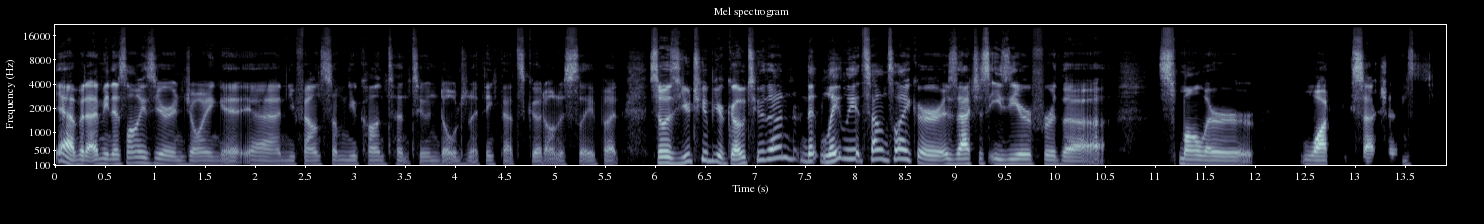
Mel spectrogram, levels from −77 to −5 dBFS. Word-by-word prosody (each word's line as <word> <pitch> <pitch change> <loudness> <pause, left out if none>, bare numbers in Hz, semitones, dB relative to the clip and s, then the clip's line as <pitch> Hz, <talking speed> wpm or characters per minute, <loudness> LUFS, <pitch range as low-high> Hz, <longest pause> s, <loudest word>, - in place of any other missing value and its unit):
Yeah, - - +5
but, - - +1
I - - +7
mean, 135 -1 0
as 130 +2 +3
long 155 +1 -2
as 150 -2 -1
you’re 130 -4 -2
enjoying 110 0 -6
it, - - -3
yeah, 110 -2 -4
and 110 - -8
you 110 - -12
found 110 +1 -3
some 115 +2 -4
new 115 0 -11
content 115 -1 -8
to 105 - -4
indulge 110 0 -9
in, - - -11
I - - -11
think 115 0 -10
that’s - - -5
good, - - -8
honestly. - - -1
But - - -8 0.3
so 160 0 +7
is 145 -3 +4
YouTube 205 +5 0
your 165 - 0
go-to 155 - +3
then? 285 +4 -2 0.2
N 200 - +4
lately, 265 +8 +2
it - - -3
sounds 250 -2 +2
like, 260 -4 0
or 120 -1 +2
is 130 - -1
that 135 0 +5
just 135 - +6
easier 130 0 0
for 120 -1 -6
the 110 -1 -2 0.5
smaller 115 -4 +1 0.5
wa 115 -1 +5 0.2
sessions? 105 +1 +1
125 Hz, 205 wpm, -27 LUFS, 115-150 Hz, 0.5 s, I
